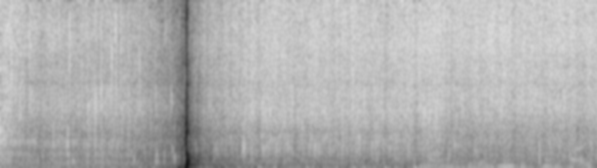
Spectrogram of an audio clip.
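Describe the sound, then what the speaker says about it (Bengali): Chicken pieces frying over high flame in a wok of hot oil with garlic and ginger, a loud steady sizzle that briefly cuts out and comes back, with a voice speaking over it. "কিন্তু খুব হাই ফ্লেমে ভাজতে হবে"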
